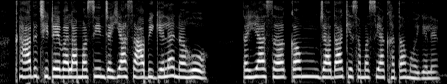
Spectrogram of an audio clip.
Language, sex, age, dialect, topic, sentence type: Maithili, male, 18-24, Angika, agriculture, statement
